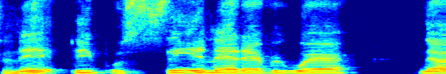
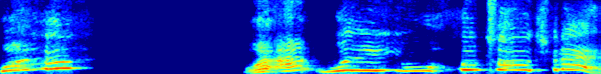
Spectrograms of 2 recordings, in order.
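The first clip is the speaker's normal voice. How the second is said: very high, animated, swooping mama voice. Acting out a phone call, doing mama's reply: imitating mama's voice. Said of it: "That's my mama's voice".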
